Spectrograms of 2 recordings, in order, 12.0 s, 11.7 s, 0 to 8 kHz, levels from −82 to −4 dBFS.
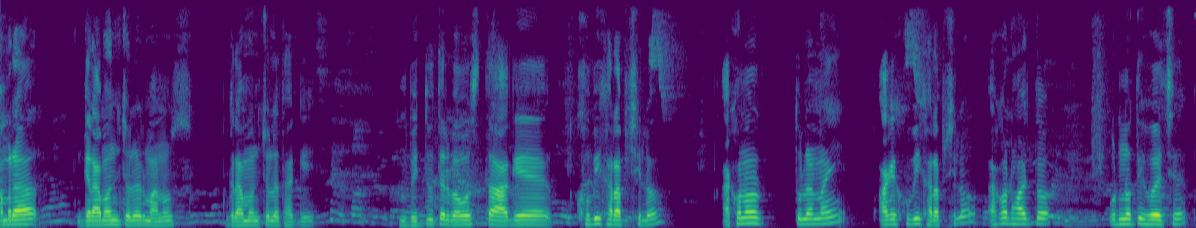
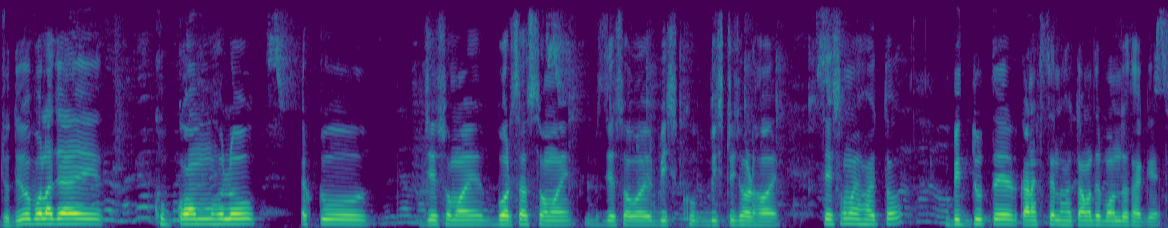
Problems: constant background noise, continuous background conversations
